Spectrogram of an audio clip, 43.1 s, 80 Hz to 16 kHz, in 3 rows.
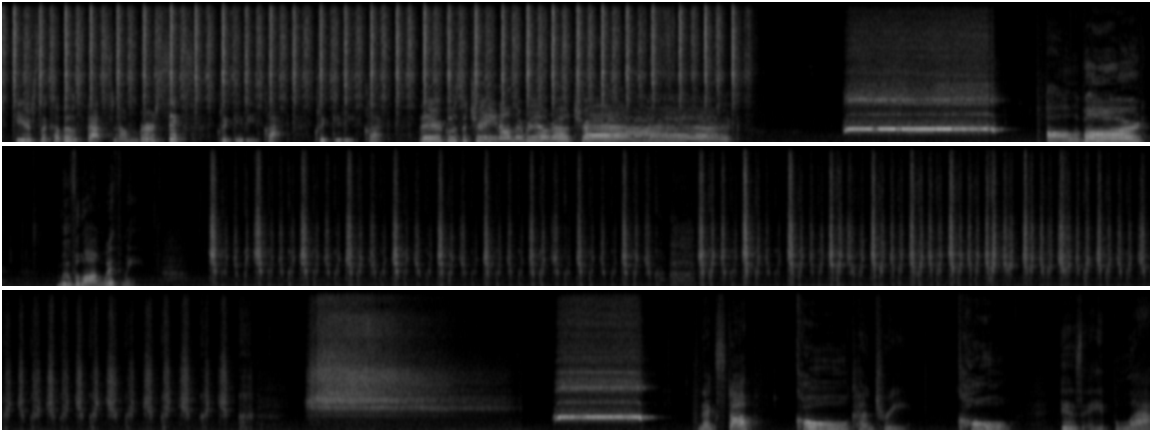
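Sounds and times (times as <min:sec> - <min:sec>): train whistle toot: 0:10.5 - 0:12.5, 0:35.6 - 0:36.8
hiss of steam: 0:32.6 - 0:35.0.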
